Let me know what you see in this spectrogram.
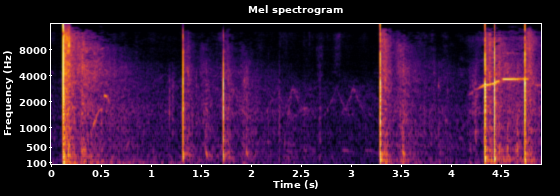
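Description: Aerial firework shells bursting overhead in a salute display: about seven sharp bangs, the loudest just after the start and a little past three seconds, with a quick cluster of three near the end. A brief high whistle rises and holds near the end.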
